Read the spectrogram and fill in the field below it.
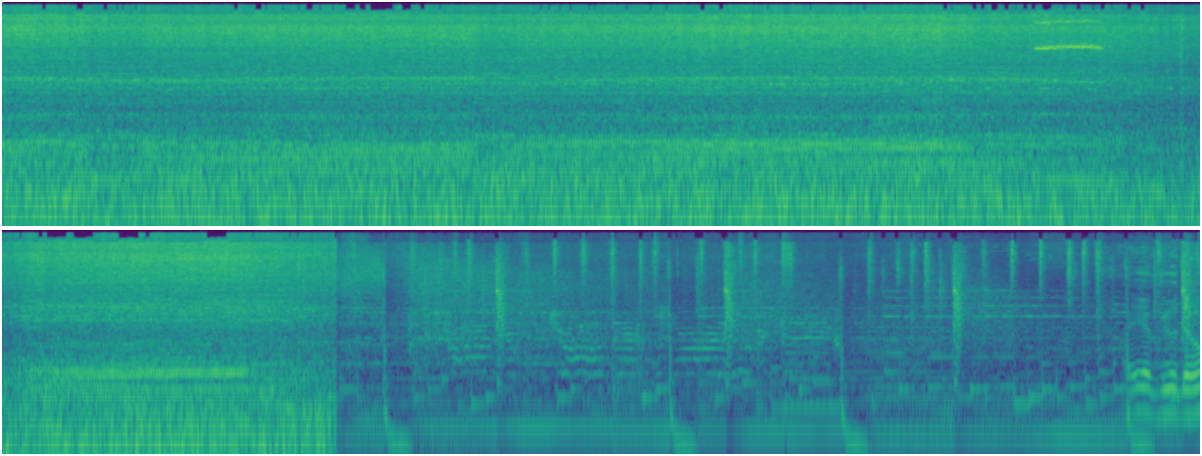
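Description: A KTM motorcycle engine drones steadily while riding on a mountain road in Uttarakhand, mixed with wind rush, then cuts to quieter idling with a person talking over it.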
